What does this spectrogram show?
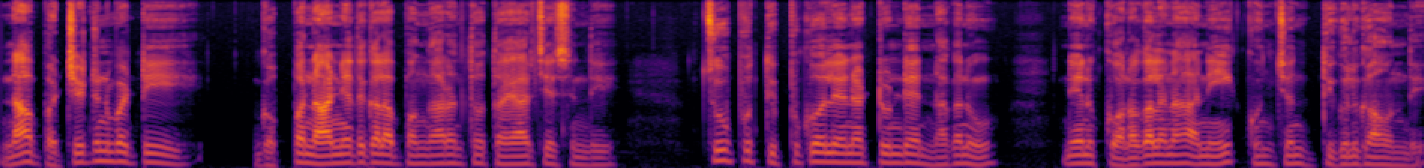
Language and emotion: Telugu, fearful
